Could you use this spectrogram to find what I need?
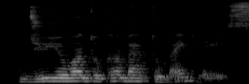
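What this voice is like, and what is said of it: Bad put-on French accent. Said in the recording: “I tried to do the French accent, but I think it was really bad. ... No, it was but, like, pretty bad”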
